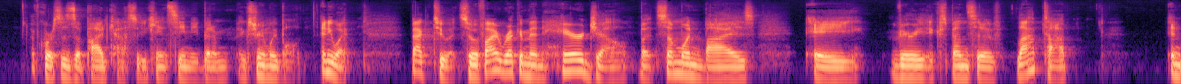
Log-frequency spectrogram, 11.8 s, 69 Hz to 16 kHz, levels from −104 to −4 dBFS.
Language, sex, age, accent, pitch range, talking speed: English, male, 30-49, American, 110-130 Hz, 170 wpm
